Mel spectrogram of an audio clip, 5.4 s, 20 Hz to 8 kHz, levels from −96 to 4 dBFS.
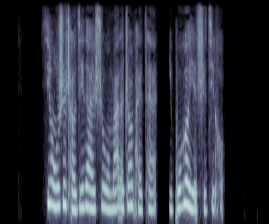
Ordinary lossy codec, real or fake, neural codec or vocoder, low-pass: MP3, 48 kbps; real; none; 7.2 kHz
